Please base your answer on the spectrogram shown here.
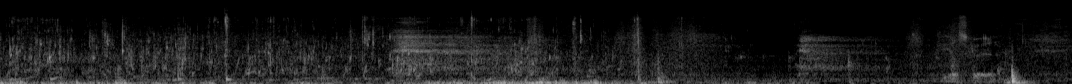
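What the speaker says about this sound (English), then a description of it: "If I'm just paddling left and right, it seems to track pretty good." Paddle strokes dip and splash beside a Native Falcon 11 fishing kayak on open water, a steady rhythm of close swishes and drips with wind in the background and people talking.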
